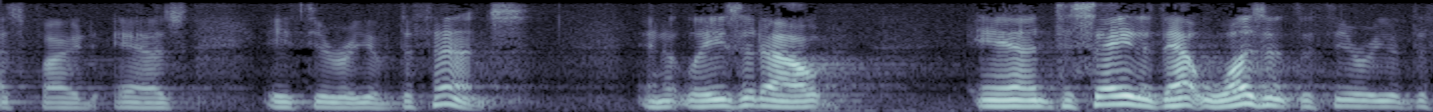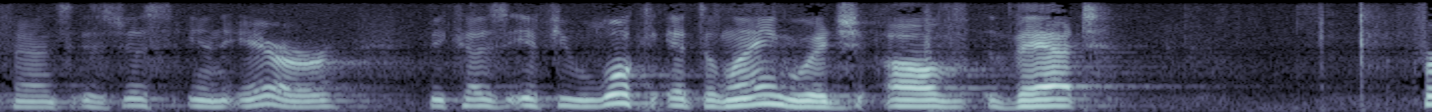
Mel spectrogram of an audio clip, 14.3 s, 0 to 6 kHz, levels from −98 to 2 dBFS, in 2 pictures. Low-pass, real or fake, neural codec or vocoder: 5.4 kHz; real; none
